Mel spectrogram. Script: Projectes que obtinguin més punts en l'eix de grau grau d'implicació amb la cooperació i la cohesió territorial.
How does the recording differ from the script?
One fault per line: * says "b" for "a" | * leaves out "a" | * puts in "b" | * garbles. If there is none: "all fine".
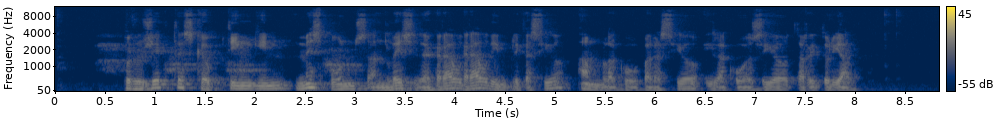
all fine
